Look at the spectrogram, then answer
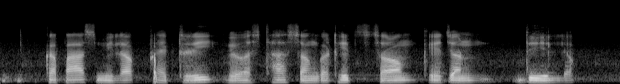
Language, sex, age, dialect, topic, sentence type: Maithili, male, 18-24, Eastern / Thethi, agriculture, statement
